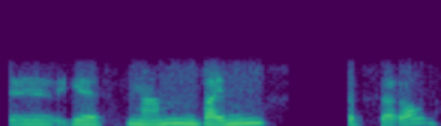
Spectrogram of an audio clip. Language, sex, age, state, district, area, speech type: Telugu, female, 18-30, Andhra Pradesh, Alluri Sitarama Raju, rural, conversation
